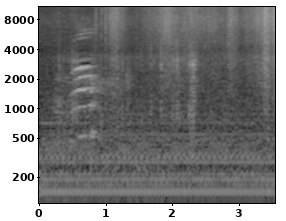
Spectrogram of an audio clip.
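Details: White female Exotic kitten, eleven weeks old, gives one brief, rising-then-falling harmonic meow early on, followed by quiet indoor room noise with a faint hum.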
